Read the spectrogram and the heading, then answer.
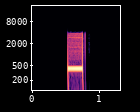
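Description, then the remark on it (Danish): A single short telephone line tone before an answering machine message, a steady electronic beep lasting about a quarter second, clear and loud against silence, ending with a faint click. “Dette er telefonsvaren tilhørende 29.”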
